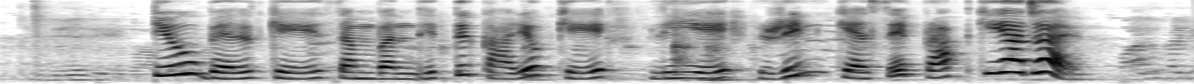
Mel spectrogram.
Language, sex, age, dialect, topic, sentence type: Hindi, female, 25-30, Marwari Dhudhari, banking, question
